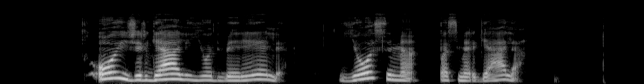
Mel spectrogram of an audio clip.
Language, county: Lithuanian, Vilnius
